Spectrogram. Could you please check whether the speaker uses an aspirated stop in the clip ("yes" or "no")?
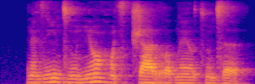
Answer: no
